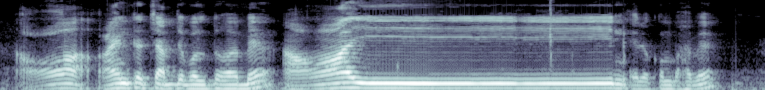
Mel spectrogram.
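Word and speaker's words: عين: তারপর হচ্ছে আইন আইনটা চাপ দিয়ে বলতে হবে আইন এরকম ভাবে তো আইন এর গাণিতিক মান হলো 70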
